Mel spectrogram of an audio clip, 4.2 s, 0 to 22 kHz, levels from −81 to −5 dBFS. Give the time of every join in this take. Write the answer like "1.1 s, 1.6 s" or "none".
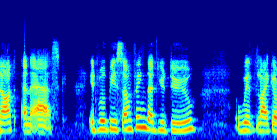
none

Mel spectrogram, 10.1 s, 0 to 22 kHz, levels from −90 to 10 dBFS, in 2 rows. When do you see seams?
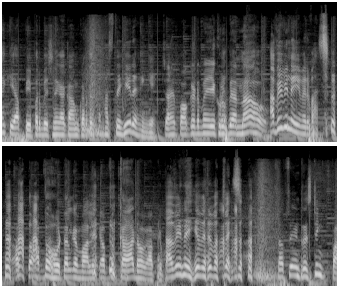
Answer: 1.5 s, 9.0 s

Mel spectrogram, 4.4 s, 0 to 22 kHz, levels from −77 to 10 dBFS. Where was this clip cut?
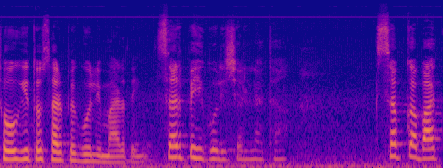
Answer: none

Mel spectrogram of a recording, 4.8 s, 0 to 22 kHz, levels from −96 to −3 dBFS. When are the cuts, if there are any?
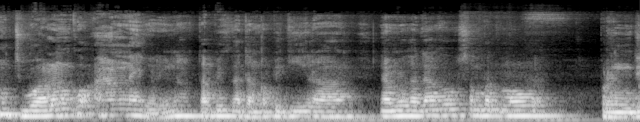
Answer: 1.1 s

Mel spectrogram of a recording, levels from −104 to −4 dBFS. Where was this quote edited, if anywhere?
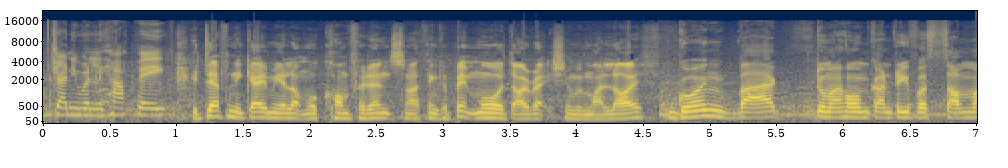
1.0 s, 4.6 s

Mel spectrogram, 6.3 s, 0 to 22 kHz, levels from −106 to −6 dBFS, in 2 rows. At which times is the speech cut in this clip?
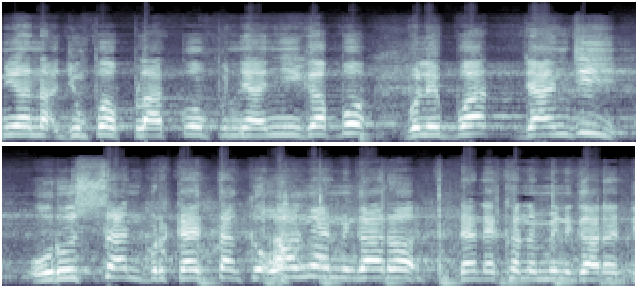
none

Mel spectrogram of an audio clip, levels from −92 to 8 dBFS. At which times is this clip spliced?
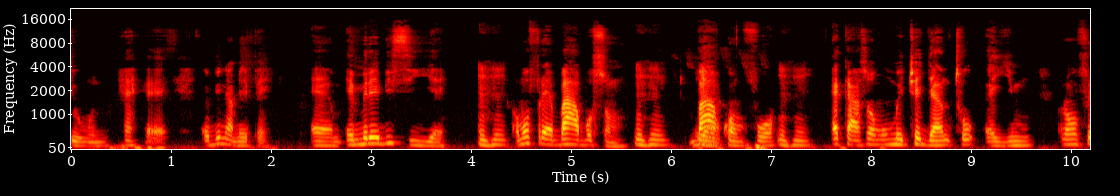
2.1 s

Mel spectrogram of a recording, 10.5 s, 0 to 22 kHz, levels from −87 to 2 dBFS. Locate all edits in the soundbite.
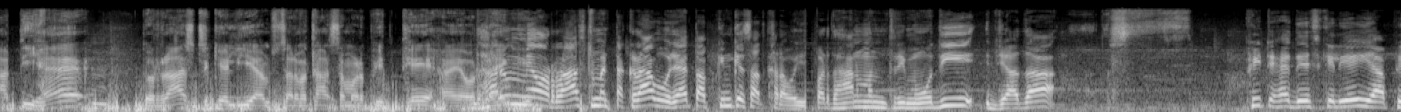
3.6 s, 6.0 s

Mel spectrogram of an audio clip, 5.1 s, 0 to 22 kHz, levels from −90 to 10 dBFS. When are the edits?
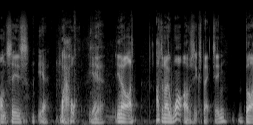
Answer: none

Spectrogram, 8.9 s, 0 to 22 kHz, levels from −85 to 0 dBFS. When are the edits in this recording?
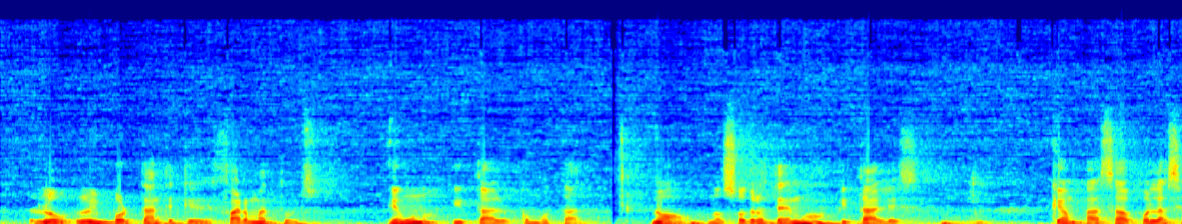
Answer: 4.5 s

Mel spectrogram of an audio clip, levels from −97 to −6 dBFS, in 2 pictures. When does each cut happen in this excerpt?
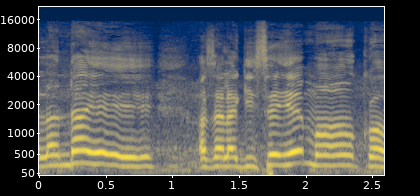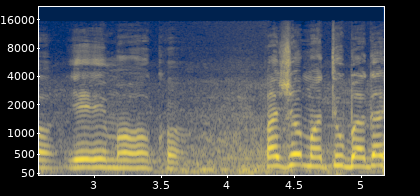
none

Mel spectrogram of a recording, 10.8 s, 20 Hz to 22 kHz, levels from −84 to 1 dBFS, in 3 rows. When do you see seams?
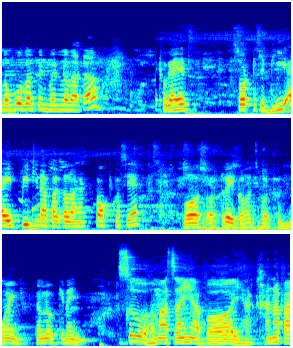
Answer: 1.9 s

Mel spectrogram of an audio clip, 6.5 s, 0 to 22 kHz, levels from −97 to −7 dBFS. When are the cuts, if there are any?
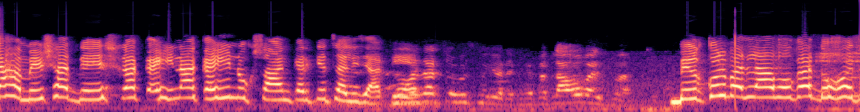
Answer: none

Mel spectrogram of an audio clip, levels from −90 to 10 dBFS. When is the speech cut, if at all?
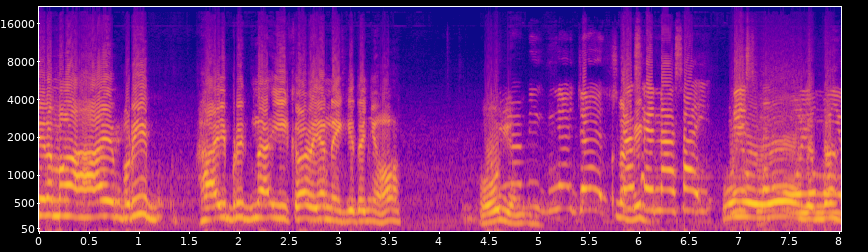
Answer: none

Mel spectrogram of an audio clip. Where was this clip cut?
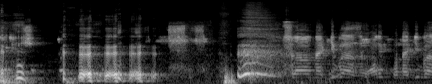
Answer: none

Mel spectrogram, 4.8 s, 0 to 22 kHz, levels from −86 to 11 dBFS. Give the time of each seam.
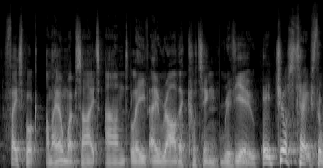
1.9 s, 3.5 s

